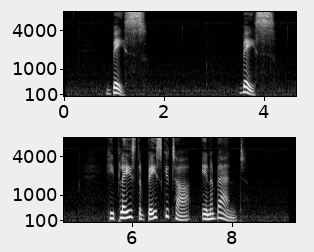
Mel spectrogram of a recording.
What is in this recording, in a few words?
"bass", English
